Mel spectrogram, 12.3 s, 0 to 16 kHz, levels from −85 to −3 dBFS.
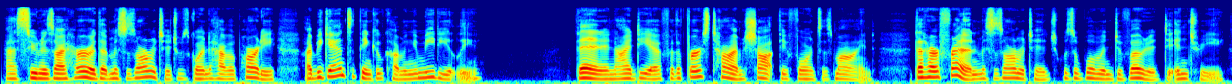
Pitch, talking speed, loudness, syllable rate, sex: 175 Hz, 205 wpm, -19 LUFS, 6.1 syllables/s, female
